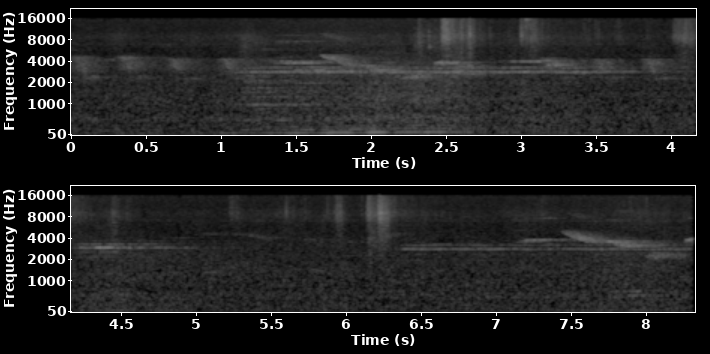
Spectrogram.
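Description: Faint outdoor birdsong: short chirps with a quick falling whistle about a second and a half in and again near the end, over a faint low hum that swells briefly around two seconds in.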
